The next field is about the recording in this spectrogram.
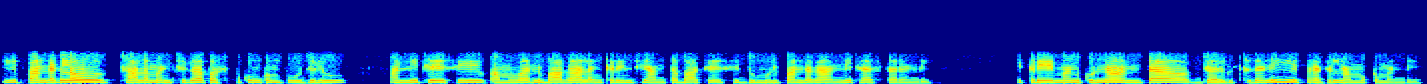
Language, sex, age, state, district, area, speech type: Telugu, female, 18-30, Andhra Pradesh, Anakapalli, urban, conversation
